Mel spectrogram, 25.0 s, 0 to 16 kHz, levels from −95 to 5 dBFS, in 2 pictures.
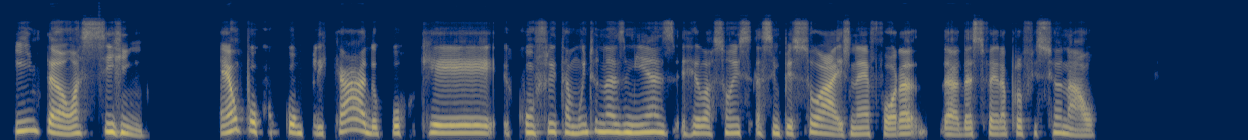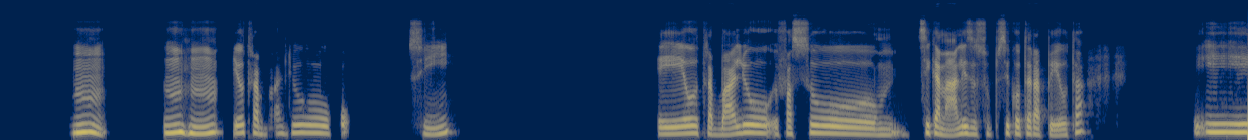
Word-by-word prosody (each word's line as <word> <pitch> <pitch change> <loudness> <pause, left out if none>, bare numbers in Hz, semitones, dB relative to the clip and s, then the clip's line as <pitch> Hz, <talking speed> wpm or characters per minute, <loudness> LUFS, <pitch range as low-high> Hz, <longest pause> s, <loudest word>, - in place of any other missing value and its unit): Então, 235 -8 +3
assim, 195 - +2 0.8
é 220 +5 +7
um 275 - +3
pouco 235 -5 0
complicado, 210 +1 +1
porque 195 0 +2 0.2
conflita 210 +1 -1
muito 215 +5 -1
nas 225 -2 +3
minhas 210 0 +3
relações, 185 +2 -4
assim, 190 -1 -4
pessoais, 180 - 0
né, 170 0 -1
fora 170 +2 0 0.2
da 160 -2 0
da 160 +1 -3
esfera 170 0 -4
profissional. 175 -4 -4 2.2
Hum, 210 -2 +5 0.6
uhum, 200 -1 +4 0.2
eu 200 +1 +1
trabalho 190 +2 -2
com - - -5 0.6
sim 185 +6 -7 2.0
Eu 175 +3 +2
trabalho 185 +4 +1
eu - - -7
faço 180 -3 0 0.4
psicanálise, 180 -2 +1
eu - - -6
sou 170 - -14
psicoterapeuta... 175 - -3 1.1
e 220 -1 +5
195 Hz, 85 wpm, -25 LUFS, 175-210 Hz, 2.2 s, é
